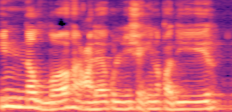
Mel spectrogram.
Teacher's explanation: د الله د نوم کې چې کوم لام دی د دې لام نه مخکې زبر راغلی دی، نو دلته د الله د نوم دا چې کوم لام دی دا به پور ویل کېږي، دا به موټه ویل کېږي.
